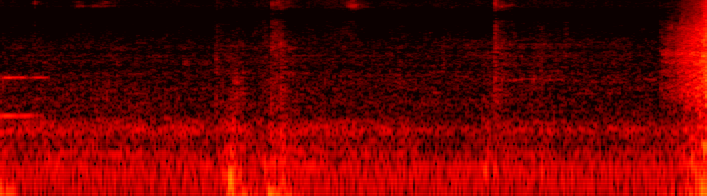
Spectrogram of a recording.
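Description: A car driving, its engine and tyre rumble heard from inside the cabin, with a couple of dull thumps about a second and a half in.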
